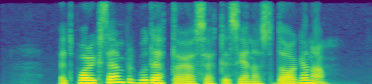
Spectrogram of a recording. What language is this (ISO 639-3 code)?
swe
